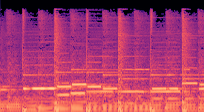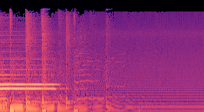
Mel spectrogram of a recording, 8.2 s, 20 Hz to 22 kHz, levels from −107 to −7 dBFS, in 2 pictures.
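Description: A mains buzz runs through the whole clip, from start to finish. Sharp switching spikes at twice the 50 Hz mains rate are leaking into the signal path, spreading harmonics into the kilohertz range. The result is a steady, raspy buzz sitting roughly 20 dB below the sound.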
